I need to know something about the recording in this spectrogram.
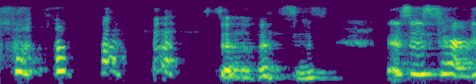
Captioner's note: laughing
